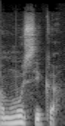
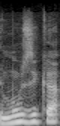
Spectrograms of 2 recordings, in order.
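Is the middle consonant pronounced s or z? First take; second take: s; z. First: The middle consonant is an s sound. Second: The middle consonant is a z sound. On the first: The speaker calls it right. "немає звука «з»... а мусіка" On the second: The speaker calls it wrong. "Не музика"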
